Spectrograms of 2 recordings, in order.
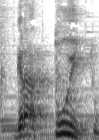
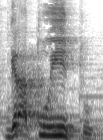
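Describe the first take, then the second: First: The stress falls on tui as one syllable. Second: The stress falls on a separate i syllable. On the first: The speaker calls it right. "Fala a segunda sílaba junto" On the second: The speaker calls it wrong. "Nunca gratuito. Isso configura um erro"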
